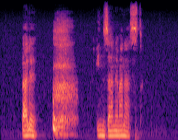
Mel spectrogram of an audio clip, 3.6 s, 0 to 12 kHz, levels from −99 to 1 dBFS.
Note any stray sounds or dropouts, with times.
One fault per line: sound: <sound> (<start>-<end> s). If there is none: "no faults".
sound: laugh (1.0-1.6 s)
